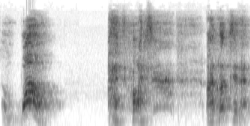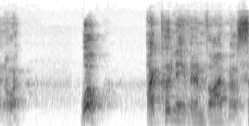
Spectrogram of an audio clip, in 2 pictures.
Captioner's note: chuckles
